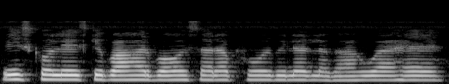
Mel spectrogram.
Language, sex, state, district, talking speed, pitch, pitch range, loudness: Hindi, female, Jharkhand, Palamu, 145 wpm, 210 Hz, 200-215 Hz, -17 LUFS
